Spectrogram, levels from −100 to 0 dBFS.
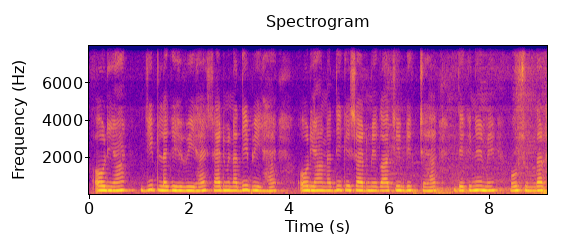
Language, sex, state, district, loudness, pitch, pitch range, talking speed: Hindi, female, Bihar, Supaul, -14 LUFS, 220 Hz, 215-225 Hz, 165 wpm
